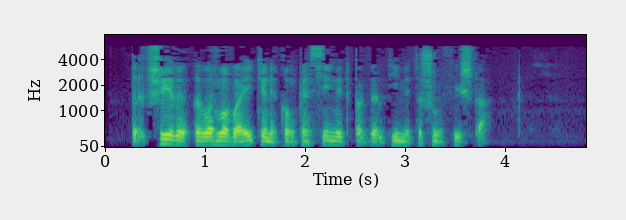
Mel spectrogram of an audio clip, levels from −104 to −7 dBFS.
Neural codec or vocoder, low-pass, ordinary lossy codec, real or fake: codec, 16 kHz, 0.5 kbps, FunCodec, trained on Chinese and English, 25 frames a second; 7.2 kHz; MP3, 24 kbps; fake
